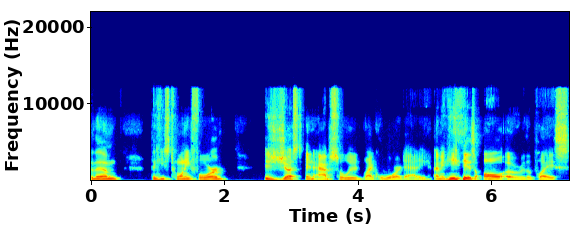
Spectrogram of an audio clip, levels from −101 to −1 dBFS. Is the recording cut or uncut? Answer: uncut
